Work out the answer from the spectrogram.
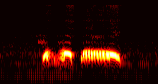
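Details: Decoy spotted dove used to lure wild doves, giving a low cooing phrase: a short double note followed by a longer, steady, slightly pulsing coo that drops at the end. Otherwise quiet.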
